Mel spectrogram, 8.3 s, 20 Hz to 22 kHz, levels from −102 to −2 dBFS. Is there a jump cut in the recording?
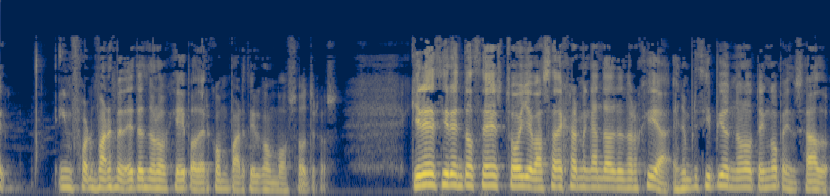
no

